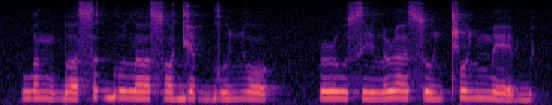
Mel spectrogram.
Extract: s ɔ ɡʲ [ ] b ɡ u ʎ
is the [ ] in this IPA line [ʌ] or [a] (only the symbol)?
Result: a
